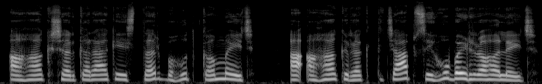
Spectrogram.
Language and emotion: Maithili, fearful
